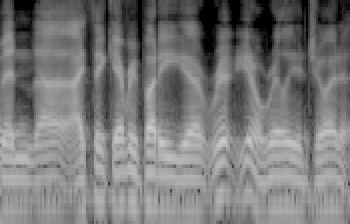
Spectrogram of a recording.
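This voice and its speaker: A man with a fairly low pitch speaks at a very fast pace. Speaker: radio play-by-play announcer for a basketball team. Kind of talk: interview answer. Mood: upbeat, pleased. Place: studio. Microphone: handheld.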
